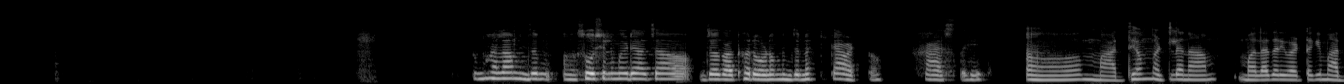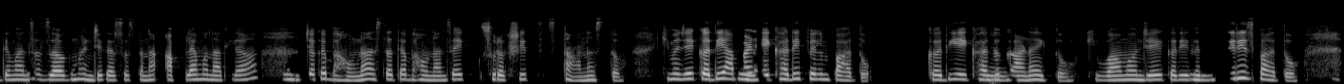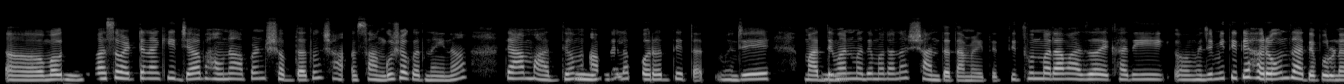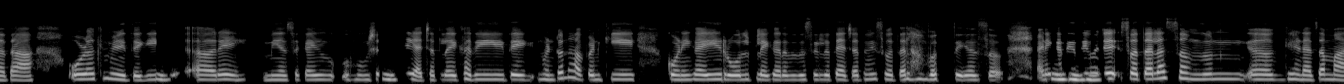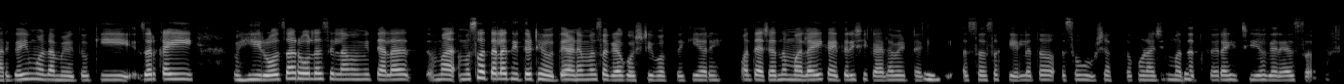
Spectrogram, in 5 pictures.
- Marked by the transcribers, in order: static; other background noise; in English: "फिल्म"; in English: "सीरीज"; distorted speech; tapping; in English: "रोल"; laughing while speaking: "स्वतःला बघते असं"; in English: "रोल"
- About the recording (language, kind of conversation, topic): Marathi, podcast, तुला माध्यमांच्या जगात हरवायला का आवडते?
